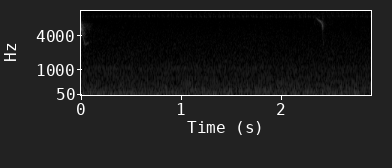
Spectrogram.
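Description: Western yellow wagtail giving two brief, thin, high calls about two seconds apart, the second slurring sharply downward, over a steady high insect-like hiss.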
